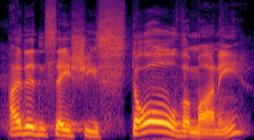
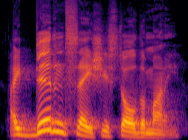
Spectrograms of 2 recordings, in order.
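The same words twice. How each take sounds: First: The stress falls on the word stole. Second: The stress falls on the word didn't. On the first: She did something else with the money. "What did she do? She borrowed it" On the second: The listener wrongly believes it was said. "And apparently you think I did"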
